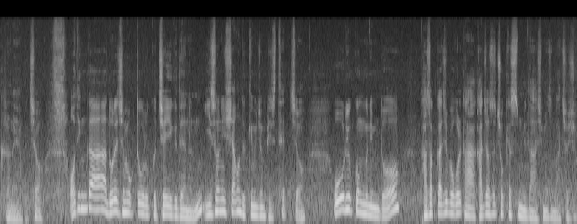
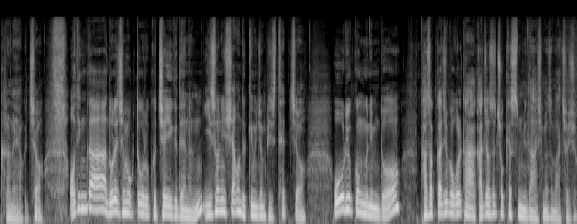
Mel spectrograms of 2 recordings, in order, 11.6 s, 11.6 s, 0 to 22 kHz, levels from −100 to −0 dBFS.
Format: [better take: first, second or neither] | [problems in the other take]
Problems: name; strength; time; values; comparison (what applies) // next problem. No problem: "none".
second | hiss; noticeable; throughout; 20 dB below the speech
